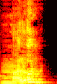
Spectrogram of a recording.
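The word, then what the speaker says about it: μᾶλλον: Y el adverbio que expresa esta obra del Espíritu Santo en nosotros se pronuncia como malón.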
